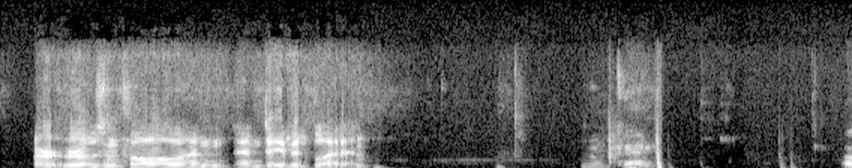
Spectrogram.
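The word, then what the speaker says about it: Bledin: agenda uh rosenthal and bledden is am i pronouncing that right bledden b-l-e-d-i-n steep slopes permit on center road yes that is correct oh good okay okay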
